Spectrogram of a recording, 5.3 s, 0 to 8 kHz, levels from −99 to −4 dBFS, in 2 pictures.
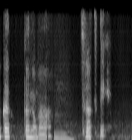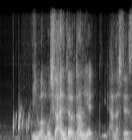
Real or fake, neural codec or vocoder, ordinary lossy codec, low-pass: fake; codec, 16 kHz, 2 kbps, X-Codec, HuBERT features, trained on general audio; none; 7.2 kHz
